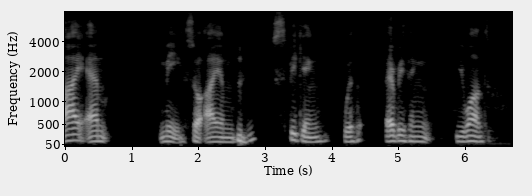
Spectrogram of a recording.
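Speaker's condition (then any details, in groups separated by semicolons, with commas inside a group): Aphasia after stroke; stroke with clotting during surgery at 33, right arm paralysed, first 3-4 months foggy; communicating sometimes challenging, communicates differently, thinks fine but speaking affected, about one year to adjust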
